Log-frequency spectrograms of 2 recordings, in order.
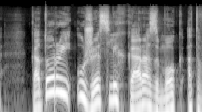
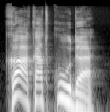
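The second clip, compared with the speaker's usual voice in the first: put-on higher, hurt child's retort; offended boy; 7 semitones higher than usual. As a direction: answer dad, slightly affronted. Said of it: "обиделся Славик".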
